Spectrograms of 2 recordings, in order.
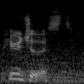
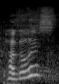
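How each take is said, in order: First: The first syllable sounds like "pew". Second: The first syllable sounds like "pug". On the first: The speaker calls it right. "The first syllable is pew" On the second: The speaker calls it wrong. "Did I say it wrong?"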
